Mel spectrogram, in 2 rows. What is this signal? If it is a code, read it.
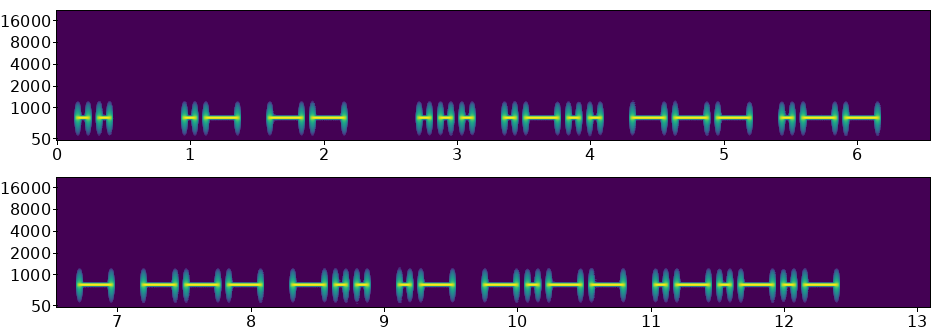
Morse code, heard as a keyed tone, about 16 wpm, 700 Hz. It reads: I AM SLOW TODAY.
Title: Sentences from Top 1000 Words - Review Part 2 - 15wpm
